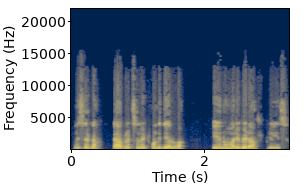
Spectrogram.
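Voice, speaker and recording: A woman voicing a young husband who is protective toward his wife and quick to anger at a rival, in a melodramatic audio story. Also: medium pitch, level tone, dry recording, natural voice. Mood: tender.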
